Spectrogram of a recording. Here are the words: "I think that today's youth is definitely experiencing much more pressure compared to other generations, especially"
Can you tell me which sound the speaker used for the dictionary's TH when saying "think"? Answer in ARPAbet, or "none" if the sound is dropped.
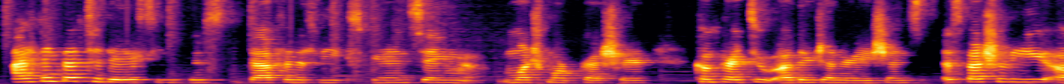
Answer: TH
